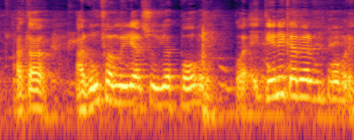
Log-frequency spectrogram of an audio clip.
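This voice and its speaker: A man talks at a moderate pace with ordinary pitch variation, and noticeable background noise is heard. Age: 60s. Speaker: video blogger. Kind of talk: direct-to-camera appeal. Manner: impassioned.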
